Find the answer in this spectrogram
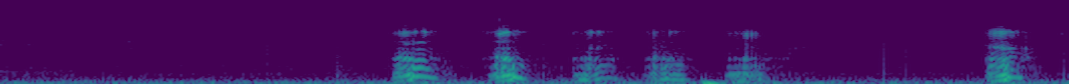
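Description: A voice making a quick run of five short sounds, each dropping in pitch, starting about a second and a half in, then one more near the end; the first part is near silent.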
